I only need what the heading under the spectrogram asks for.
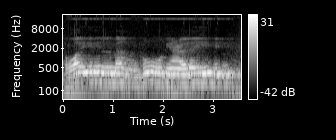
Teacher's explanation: karena sifatnya dia rahawah mengalir suara yang ada di huruf ghain. K apa caranya mengalir ghain ini muntung pada saat mengucapkan ma itu harus terbuka.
